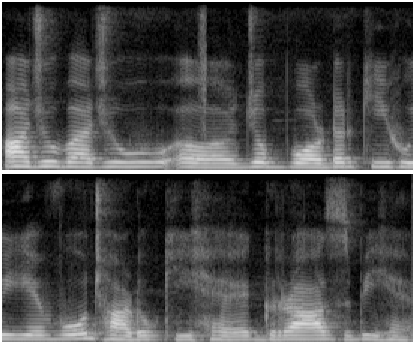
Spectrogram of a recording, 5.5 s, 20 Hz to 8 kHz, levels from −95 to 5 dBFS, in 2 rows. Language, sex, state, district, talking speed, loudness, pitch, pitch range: Hindi, female, Bihar, Katihar, 165 wpm, -20 LUFS, 190 Hz, 180-205 Hz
